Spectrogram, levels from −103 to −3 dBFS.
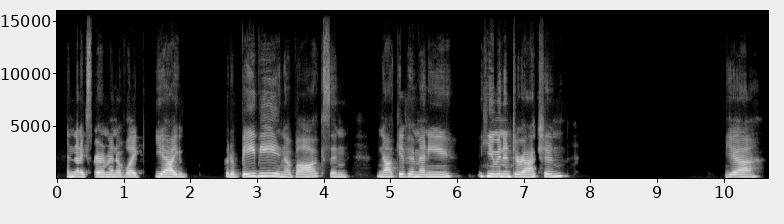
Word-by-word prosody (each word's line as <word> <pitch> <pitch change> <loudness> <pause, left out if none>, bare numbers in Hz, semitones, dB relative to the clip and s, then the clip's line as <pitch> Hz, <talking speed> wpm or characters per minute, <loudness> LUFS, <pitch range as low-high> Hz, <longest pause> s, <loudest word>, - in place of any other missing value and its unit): and 200 0 +1
that 190 - 0
experiment 195 -1 0
of 190 -1 -3
like 185 0 +1 0.2
yeah, 210 -2 +3
you 205 +2 -1 0.6
put 240 - 0
a 210 - +2
baby 245 +4 +3
in 220 -3 0
a 195 -1 -3
box 220 +5 -2
and 190 0 -3 0.4
not 210 -2 -1
give 220 -1 0
him 210 -3 +2
any 200 +3 0 0.4
human 235 -2 +3
interaction. 225 +4 +1 2.3
Yeah. 200 0 -1
205 Hz, 120 wpm, -22 LUFS, 195-230 Hz, 2.3 s, yeah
